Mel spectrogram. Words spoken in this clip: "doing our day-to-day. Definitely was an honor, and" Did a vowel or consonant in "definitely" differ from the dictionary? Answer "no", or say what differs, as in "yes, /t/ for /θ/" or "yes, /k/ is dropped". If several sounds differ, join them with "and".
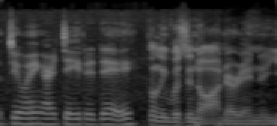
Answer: yes, /f/ is dropped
